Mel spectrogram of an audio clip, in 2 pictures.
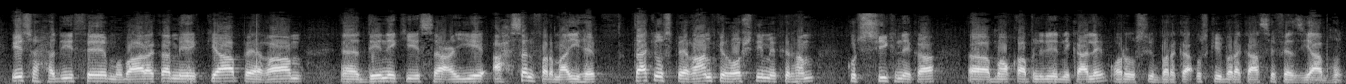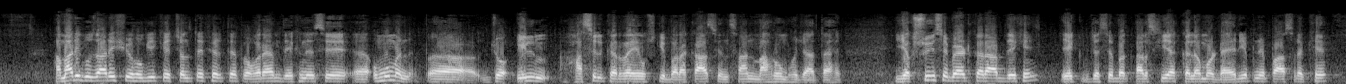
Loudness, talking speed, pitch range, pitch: -12 LUFS, 175 wpm, 125-150 Hz, 135 Hz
